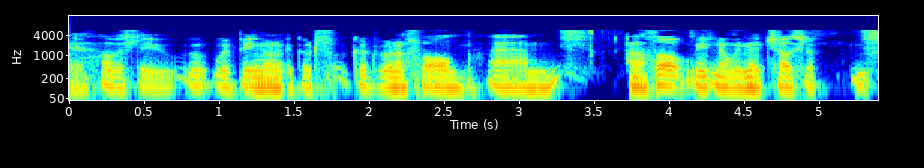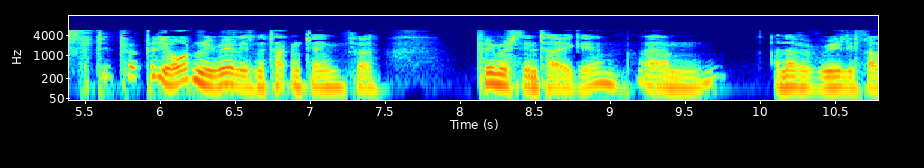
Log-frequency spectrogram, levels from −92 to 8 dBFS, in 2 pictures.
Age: 30-49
